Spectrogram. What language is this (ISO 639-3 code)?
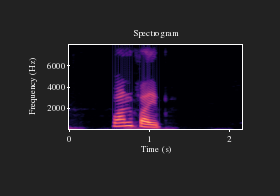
sat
